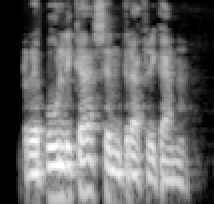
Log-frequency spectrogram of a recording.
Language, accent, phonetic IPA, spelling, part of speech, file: Catalan, Valencia, [reˈpu.bli.ka ˌsen.tɾe.a.fɾiˈka.na], República Centreafricana, proper noun, LL-Q7026 (cat)-República Centreafricana.wav
- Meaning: Central African Republic (a country in Central Africa)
